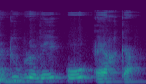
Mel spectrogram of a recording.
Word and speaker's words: work: Ça s'écrit bien W-O-R-K. Mais vous entendez, et je vous suggère de l'écrire. Moi j'entends work, W-E-U-U-K.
